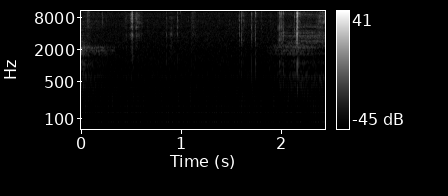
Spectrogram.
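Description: Small pointed scissors cutting paper around a curved hat outline while crafting a Christmas penguin, a few faint, crisp, close snips spaced irregularly over near silence.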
